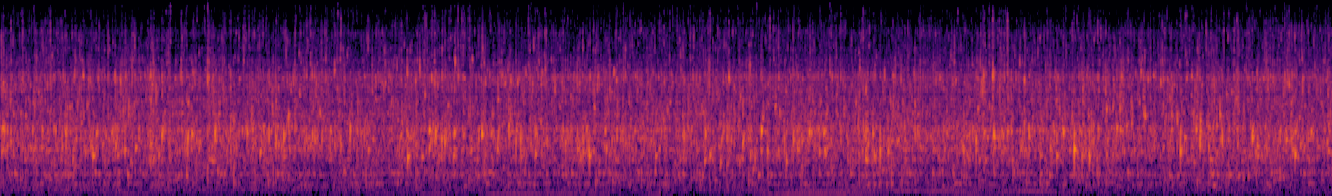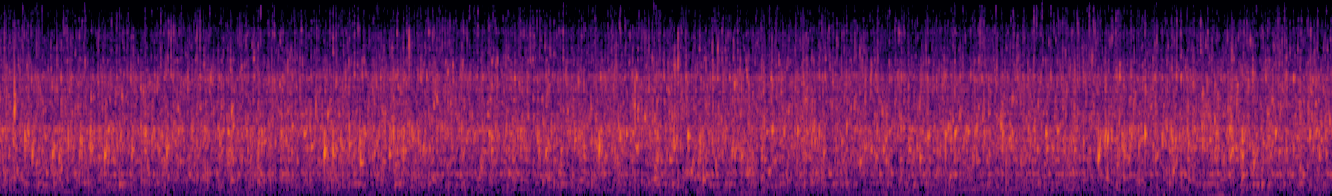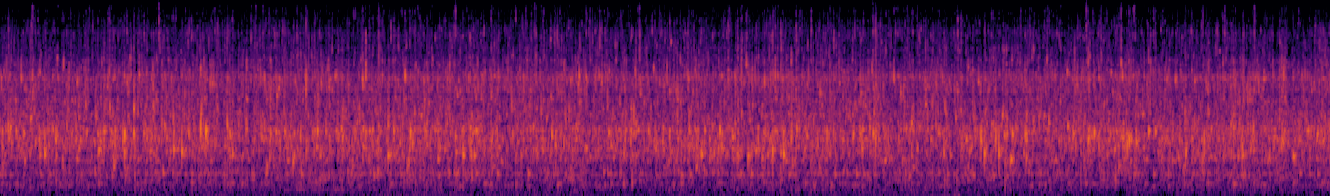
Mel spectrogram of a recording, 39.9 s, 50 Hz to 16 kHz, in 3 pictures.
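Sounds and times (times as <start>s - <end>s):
stream babbling over stones: 0.0s - 39.9s.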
